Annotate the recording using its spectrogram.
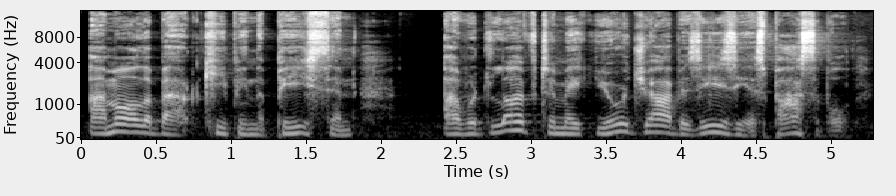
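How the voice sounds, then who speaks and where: A man's voice: medium pitch, expressive, normal speed, husky. A man playing a deferential police officer in an audio drama, speaking in an obliging, ingratiating way.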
